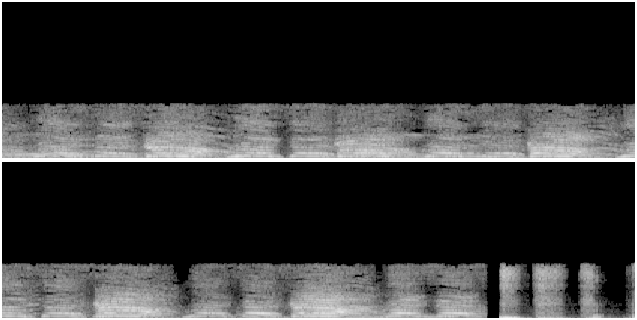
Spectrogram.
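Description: A crowd of protesters shouting slogans in unison, the same phrase repeated over and over in a loud, rhythmic chant, ending with a few sharp knocks.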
